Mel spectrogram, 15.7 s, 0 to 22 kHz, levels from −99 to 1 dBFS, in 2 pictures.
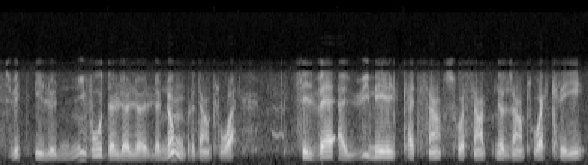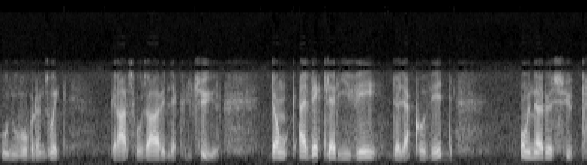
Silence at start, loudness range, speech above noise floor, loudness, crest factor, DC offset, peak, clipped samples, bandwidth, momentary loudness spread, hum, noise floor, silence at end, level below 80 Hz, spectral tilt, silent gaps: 0.05 s; 3 LU; 32 dB; -24 LUFS; 22 dB; under 0.1%; -2 dBFS; under 0.1%; 5.2 kHz; 13 LU; none; -56 dBFS; 0 s; -82 dBFS; -6.5 dB/octave; none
